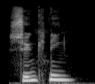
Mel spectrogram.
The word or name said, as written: synkning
